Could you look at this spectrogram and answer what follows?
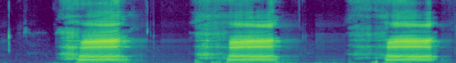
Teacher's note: ہا، ہا، ہا، اب ہا کو 1 سیکنڈ لمبا کرنا ہے، اور اس بات کا خیال کیا جائے، اس بات کو ذہن نشین کر لیں کہ ہا کی ادائیگی حلق سے ہوتی ہے، سینے سے ادا نہیں ہوتی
